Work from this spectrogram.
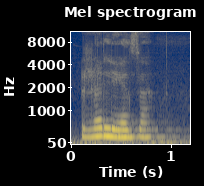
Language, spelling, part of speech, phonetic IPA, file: Belarusian, жалеза, noun, [ʐaˈlʲeza], Be-жалеза.ogg
- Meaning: iron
